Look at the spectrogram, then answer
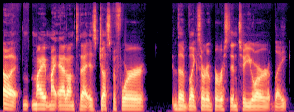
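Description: Fields: excitable young man rambling. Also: mid-range voice, unhurried, smooth. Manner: excited, rambling, full of fillers and swearing. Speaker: podcast co-host. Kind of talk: casual story brainstorming.

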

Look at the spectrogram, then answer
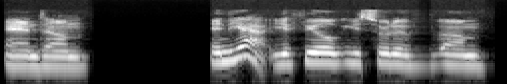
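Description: A man guesting in a casual interview about his voice acting work, talking in a halting way with many fillers and restarts. His voice is somewhat high. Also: darkish tone, clear, resonant tone, highs cut off. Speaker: voice actor guest.

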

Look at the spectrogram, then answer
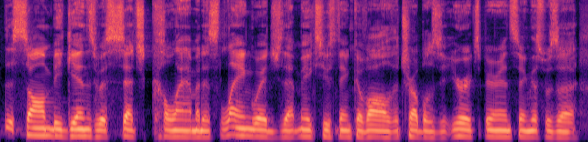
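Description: Pastor guy musing on a podcast, lowish mellow voice, dry close mic. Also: little pitch movement, a little fast, no echo. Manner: reflective, with frequent restarts. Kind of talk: casual chat.

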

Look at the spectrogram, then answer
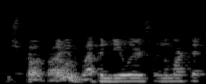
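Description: A man's voice: on the high side, very fast, dark tone. A man chatting casually and jokingly as a player in a tabletop game. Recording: echoey room, faint noise.

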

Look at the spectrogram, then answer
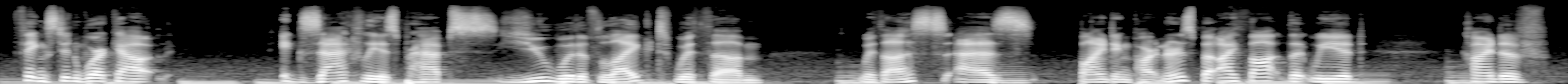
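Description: A man's voice: medium pitch, vocal fry. A man playing a timid young male character in a tabletop game, hesitant and stammering. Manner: hesitant, stammering, soft-spoken. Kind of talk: tabletop role-play.

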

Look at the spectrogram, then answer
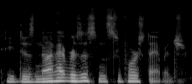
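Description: A man's voice: mid-range voice, fast talker, gravelly, no room sound, studio quality. A man narrating and explaining rules as game master of a tabletop game. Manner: relaxed, chatty rules explanations.

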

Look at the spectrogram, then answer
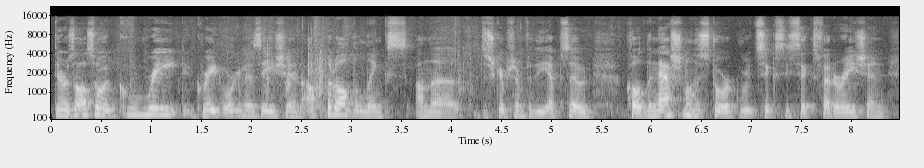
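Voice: mid-range voice, steady tone, fairly quick, fairly bright tone, a little hiss or hum. A podcast co-host with a New Jersey accent in casual, digressive chat who laughs easily.

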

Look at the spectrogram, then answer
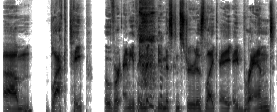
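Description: A man co-hosting a casual podcast, thinking aloud haltingly with many fillers and restarts. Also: fairly low pitch, little pitch movement, fairly bright tone. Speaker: podcast co-host. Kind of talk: casual chat reviewing a show.

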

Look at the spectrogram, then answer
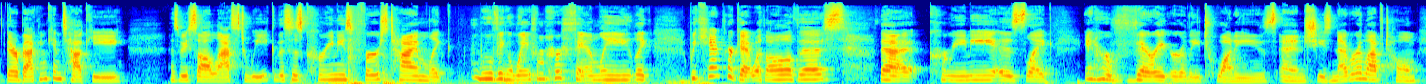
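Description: In this solo podcast commentary, a young woman breaks down a reality show with sarcasm and a chatty ease, swearing freely and saying "like" constantly. Her voice sits in the mid range, moves at a normal speed and sounds fairly bright.

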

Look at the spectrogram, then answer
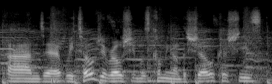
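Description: A man's voice: mid-range voice, steady tone, fast talker, music in the background. A man hosting a podcast in a casual, conversational interviewing style. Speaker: podcast host.

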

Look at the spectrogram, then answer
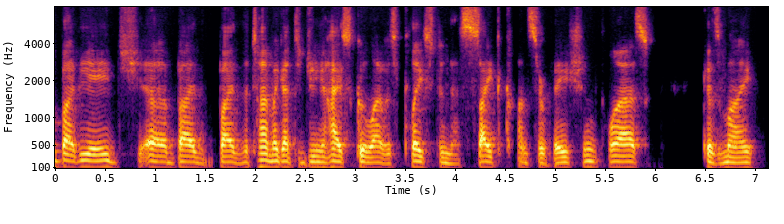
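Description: Sitting low and a little mellow, the voice belongs to an actor appearing as an interview guest and sharing personal stories in a conversational way. A native Greek speaker, he's from Queens, New York, where he grew up from early childhood.

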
